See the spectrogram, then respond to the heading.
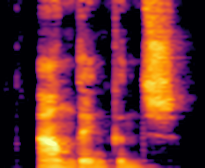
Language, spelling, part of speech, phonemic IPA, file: Dutch, aandenkens, noun, /ˈandɛŋkəns/, Nl-aandenkens.ogg
- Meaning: plural of aandenken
